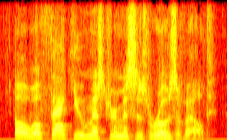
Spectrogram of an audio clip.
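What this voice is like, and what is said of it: Sarcastic tone. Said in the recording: “your sarcasm really... I'm being sarcastic.”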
